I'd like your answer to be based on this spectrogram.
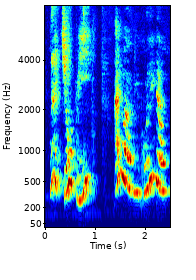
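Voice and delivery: high sing-song pet voice. Real, not acted. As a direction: coo at the puppy while scolding. Scolding puppy lovingly.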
